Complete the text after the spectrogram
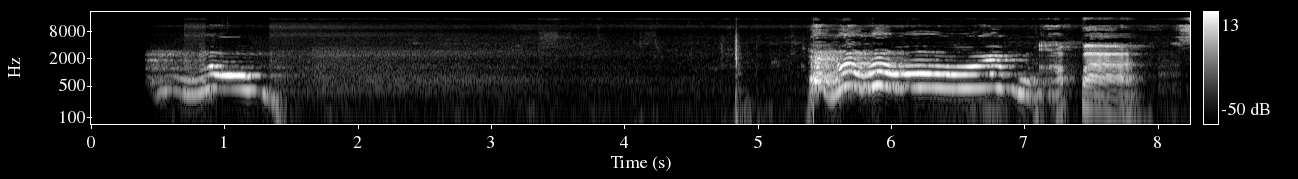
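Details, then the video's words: Siberian Husky grumbling: a short wavering whine-howl, a few seconds of quiet, then a long loud warbling grumble with bending tones, ending in a quick sharp yelp-like call. "Siberian Husky ngomel"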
